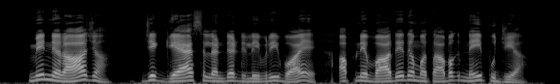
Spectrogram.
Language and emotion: Dogri, angry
